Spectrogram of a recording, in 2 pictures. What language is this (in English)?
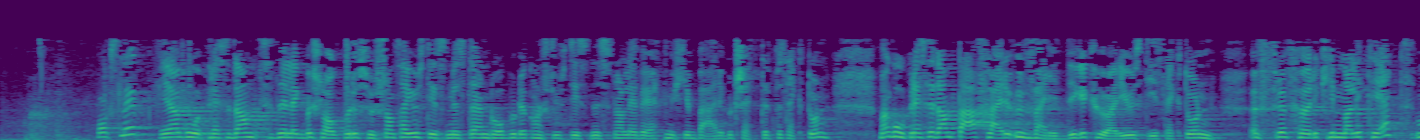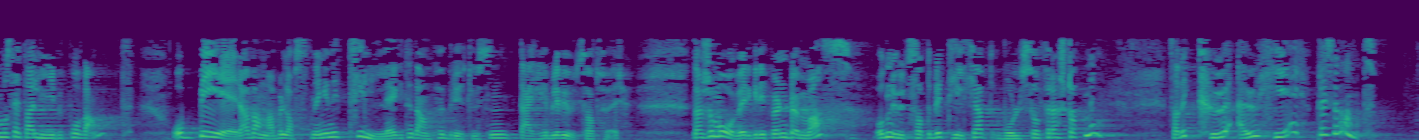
Norwegian Nynorsk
